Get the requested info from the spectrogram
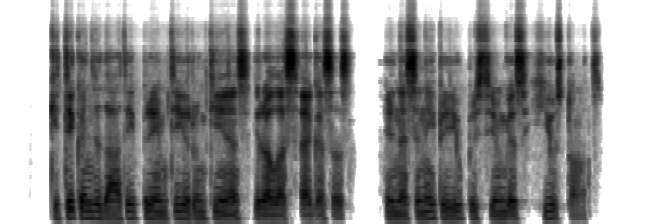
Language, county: Lithuanian, Vilnius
